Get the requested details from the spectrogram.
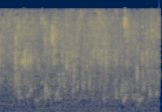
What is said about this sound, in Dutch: Kijk, je vult het bad met water en dan kan je lekker gaan liggen.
